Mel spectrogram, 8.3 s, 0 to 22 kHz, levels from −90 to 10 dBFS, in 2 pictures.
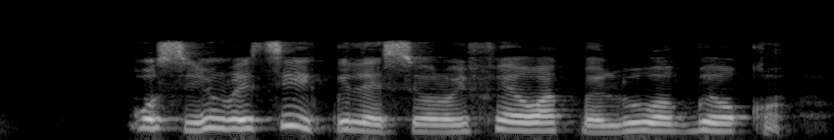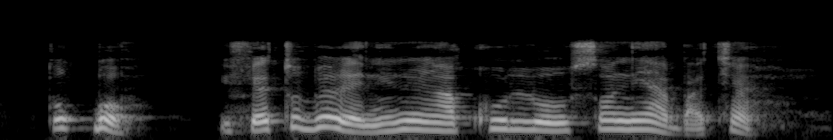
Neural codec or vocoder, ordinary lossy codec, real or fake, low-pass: codec, 16 kHz, 8 kbps, FreqCodec, larger model; Opus, 64 kbps; fake; 7.2 kHz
